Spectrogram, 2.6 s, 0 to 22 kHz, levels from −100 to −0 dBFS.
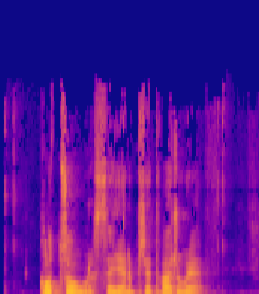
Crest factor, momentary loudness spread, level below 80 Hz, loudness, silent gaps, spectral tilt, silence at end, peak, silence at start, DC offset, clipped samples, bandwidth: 20 dB; 6 LU; -50 dBFS; -23 LUFS; none; -5 dB/octave; 0.55 s; -4 dBFS; 0.4 s; under 0.1%; under 0.1%; 16 kHz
